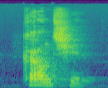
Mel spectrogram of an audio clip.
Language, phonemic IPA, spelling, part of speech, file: Dutch, /ˈkrɑnʃə/, kransje, noun, Nl-kransje.ogg
- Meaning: diminutive of krans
